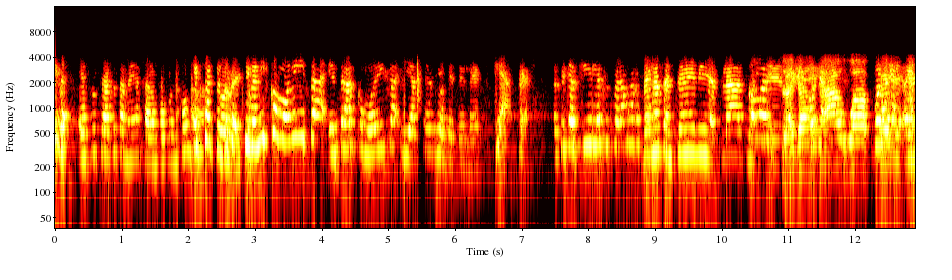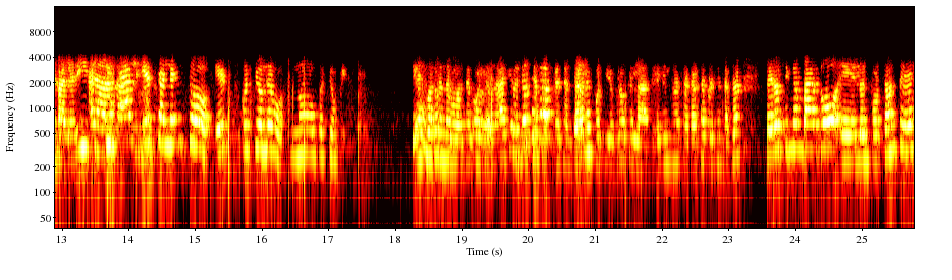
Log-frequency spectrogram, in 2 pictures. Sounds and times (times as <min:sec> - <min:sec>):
Speech: 0:00.0 - 0:17.3.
